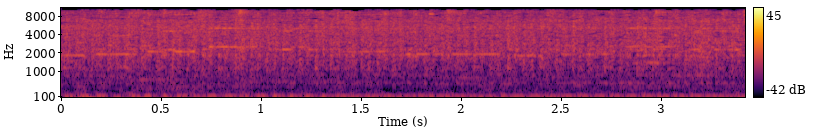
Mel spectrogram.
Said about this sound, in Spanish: Escuchamos el sonido de sus motos.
